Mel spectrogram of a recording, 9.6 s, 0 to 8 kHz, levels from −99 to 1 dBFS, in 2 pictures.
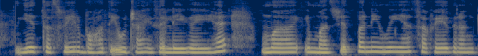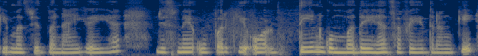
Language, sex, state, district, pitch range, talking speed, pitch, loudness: Hindi, female, Uttar Pradesh, Etah, 215-230 Hz, 205 wpm, 220 Hz, -33 LUFS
